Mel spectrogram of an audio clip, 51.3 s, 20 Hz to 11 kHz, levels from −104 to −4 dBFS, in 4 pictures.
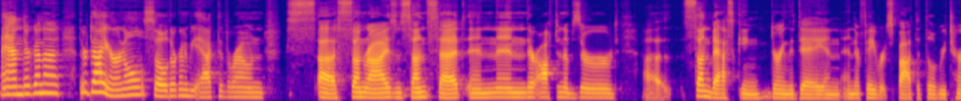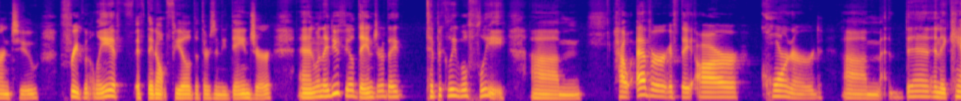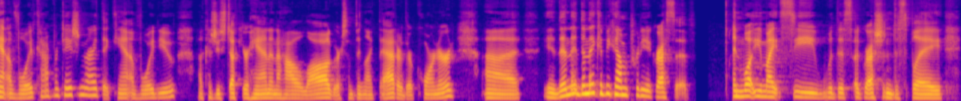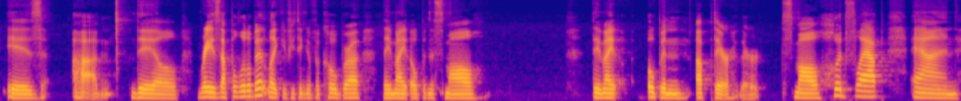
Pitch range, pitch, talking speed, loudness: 135-175 Hz, 145 Hz, 165 wpm, -21 LUFS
